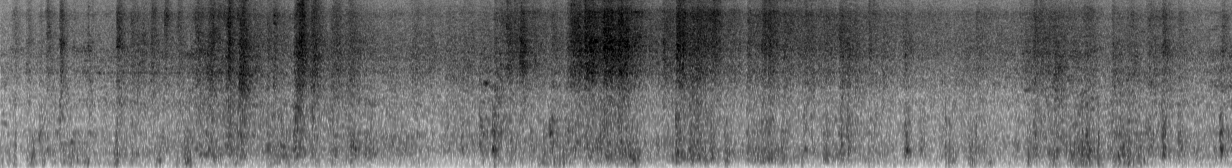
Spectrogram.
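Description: Indian Railways suburban local train running at speed, heard from on board: wheels clattering over rail joints under a steady rushing noise, with a hissier stretch about six seconds in.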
